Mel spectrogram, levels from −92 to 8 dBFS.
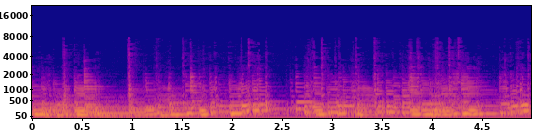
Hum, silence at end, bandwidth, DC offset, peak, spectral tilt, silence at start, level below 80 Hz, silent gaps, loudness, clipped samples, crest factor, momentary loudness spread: none; 0 s; 6.8 kHz; 0.4%; -16 dBFS; -10 dB/octave; 0 s; -40 dBFS; none; -29 LUFS; under 0.1%; 12 dB; 5 LU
